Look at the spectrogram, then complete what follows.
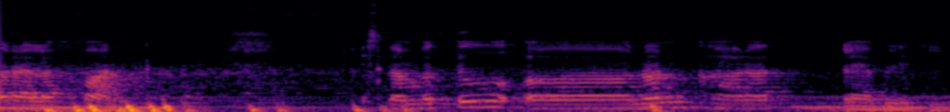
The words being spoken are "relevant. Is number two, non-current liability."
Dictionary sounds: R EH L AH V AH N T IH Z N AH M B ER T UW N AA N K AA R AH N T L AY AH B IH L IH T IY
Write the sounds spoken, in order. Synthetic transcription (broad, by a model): R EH L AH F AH N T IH S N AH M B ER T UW N AA N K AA R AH T L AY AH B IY L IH T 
